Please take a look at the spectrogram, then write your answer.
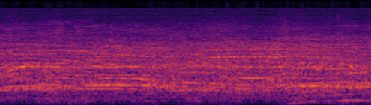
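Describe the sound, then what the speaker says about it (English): Spectators at a women's bouldering final in Meiringen cheer and shout encouragement for a climber, a dense sustained roar from a large indoor crowd, with a commentator talking over it. "Crowd getting behind her, they know what this means."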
